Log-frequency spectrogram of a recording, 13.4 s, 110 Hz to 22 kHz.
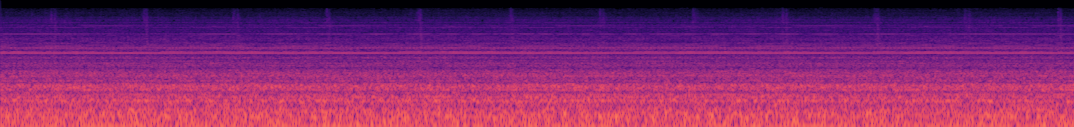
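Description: Cessna 208 Caravan turboprop idling and taxiing in Microsoft Flight Simulator, a steady, dense engine drone with a constant whine holding level throughout, no pauses or voices.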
